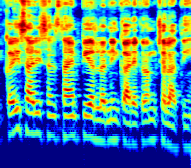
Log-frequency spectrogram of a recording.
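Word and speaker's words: peer learning: आज का शब्द है पियर लर्निंग पियर लर्निंग के शाब्दिक अर्थ पर जाएं तो पियर का मतलब है साथी और लर्निंग यानी सीखना इसका सही उच्चारण है पीयर लर्निंग पीयर लर्निंग एक ऐसा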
